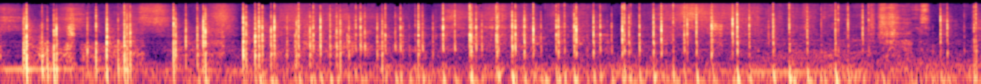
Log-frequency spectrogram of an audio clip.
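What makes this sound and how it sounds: Long nails tap and scratch rapidly across the top of a long, hollow, black matte cardboard box. The result is a steady stream of short, dry, hollow clicks and raspy scrapes with a faint low hum underneath, each tap dying away almost instantly.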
